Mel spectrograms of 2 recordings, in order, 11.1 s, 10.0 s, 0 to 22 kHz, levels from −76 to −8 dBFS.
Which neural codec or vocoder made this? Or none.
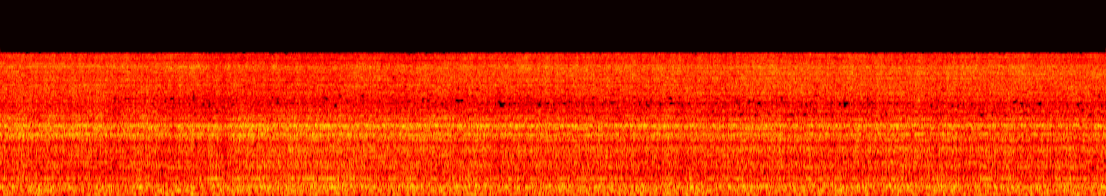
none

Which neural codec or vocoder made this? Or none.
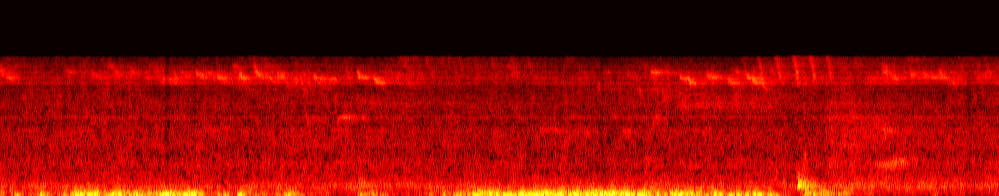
vocoder, WaveNeXt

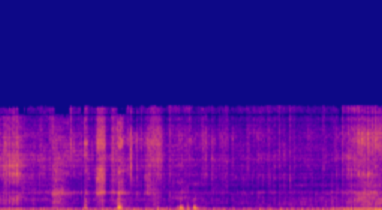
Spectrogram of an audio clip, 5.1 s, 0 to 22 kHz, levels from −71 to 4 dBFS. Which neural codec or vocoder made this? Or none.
codec, SNAC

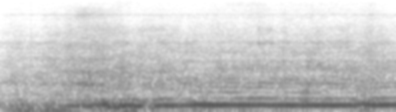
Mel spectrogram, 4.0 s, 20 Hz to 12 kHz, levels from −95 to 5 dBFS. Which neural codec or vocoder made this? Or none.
codec, SNAC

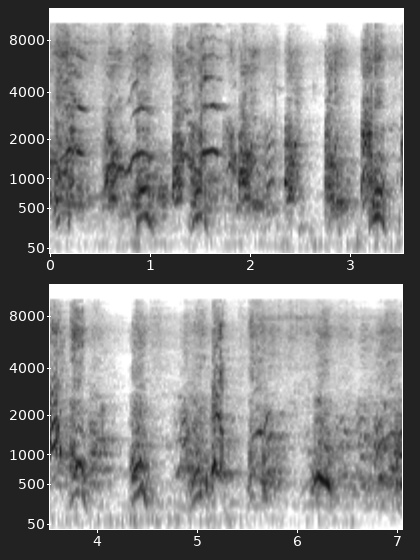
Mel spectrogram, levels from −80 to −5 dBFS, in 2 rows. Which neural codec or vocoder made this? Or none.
none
